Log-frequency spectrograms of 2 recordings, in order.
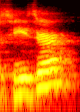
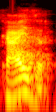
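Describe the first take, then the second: First: The word begins with an S sound. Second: The word begins with a K sound. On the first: This is the usual English way. "we pronounce Caesar Caesar" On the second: This is the original Latin way. "in Latin, Caesar is actually pronounced Kaiser"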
